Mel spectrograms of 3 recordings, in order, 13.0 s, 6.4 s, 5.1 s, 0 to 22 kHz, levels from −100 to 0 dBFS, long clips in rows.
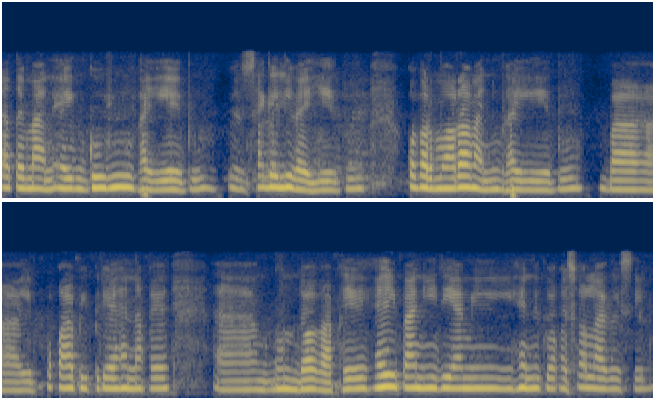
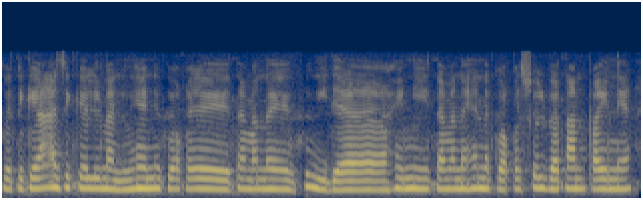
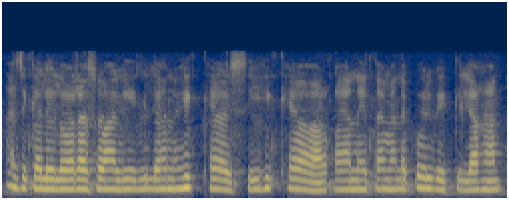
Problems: background sounds at intervals, background conversations at intervals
